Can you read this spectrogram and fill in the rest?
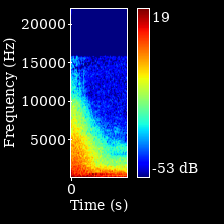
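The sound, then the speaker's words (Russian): A ball flies in and hits with a dull thud that carries a burst of broad noise, the brighter part fading quickly while a low rumble holds on underneath, at the Seliger International Youth Forum. “Э, вы слышите звуки, это прилетел к нам мяч”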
